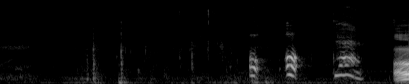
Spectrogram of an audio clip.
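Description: A child's voice: three short, high calls in the second half, after a quiet stretch with a few faint clicks.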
